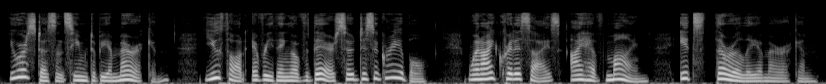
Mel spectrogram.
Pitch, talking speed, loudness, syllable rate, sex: 195 Hz, 150 wpm, -18 LUFS, 5.8 syllables/s, female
